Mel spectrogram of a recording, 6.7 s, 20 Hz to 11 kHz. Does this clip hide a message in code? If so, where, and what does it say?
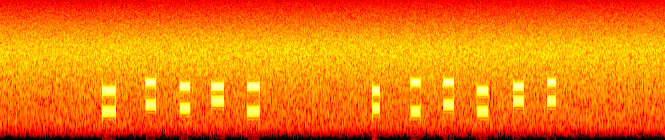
Yes: DTMF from 1.0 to 5.6 s, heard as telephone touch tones, dialled by hand, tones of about 110 ms. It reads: 19502 43910#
